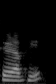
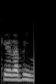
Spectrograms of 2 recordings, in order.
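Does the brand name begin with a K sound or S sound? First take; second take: S sound; K sound. First: The name begins with an S sound. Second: The name begins with a K sound. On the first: The speaker calls it right. "আবারও বলে দিই সেরাভি" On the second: The speaker calls it wrong. "আমি কেরাভি বলেছিলাম ভুল করে"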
